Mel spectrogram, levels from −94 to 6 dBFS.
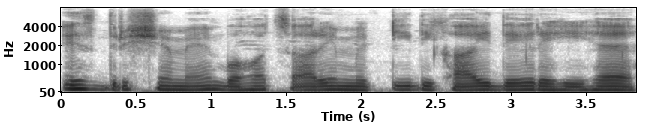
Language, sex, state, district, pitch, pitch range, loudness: Hindi, male, Jharkhand, Ranchi, 115 Hz, 110-125 Hz, -15 LUFS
